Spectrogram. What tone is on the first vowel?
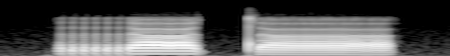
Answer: high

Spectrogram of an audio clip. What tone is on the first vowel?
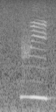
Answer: high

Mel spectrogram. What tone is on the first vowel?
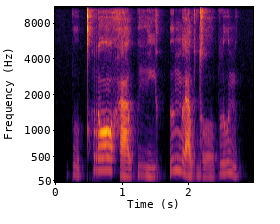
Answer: low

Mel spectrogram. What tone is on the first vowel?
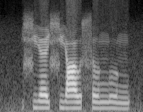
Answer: high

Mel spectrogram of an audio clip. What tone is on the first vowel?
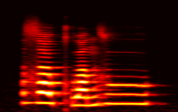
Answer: high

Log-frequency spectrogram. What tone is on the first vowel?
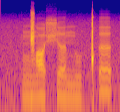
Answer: low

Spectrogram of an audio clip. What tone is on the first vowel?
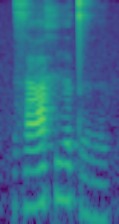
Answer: rising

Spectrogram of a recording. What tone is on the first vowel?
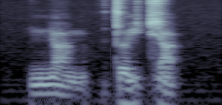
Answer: low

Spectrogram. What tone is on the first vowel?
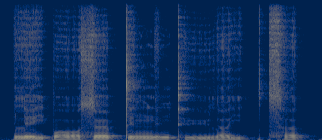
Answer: high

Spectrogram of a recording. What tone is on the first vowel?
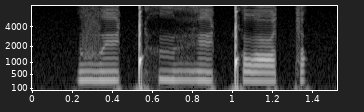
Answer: high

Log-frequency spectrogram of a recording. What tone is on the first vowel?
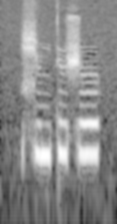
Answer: high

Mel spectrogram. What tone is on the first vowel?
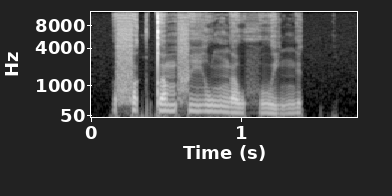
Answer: high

